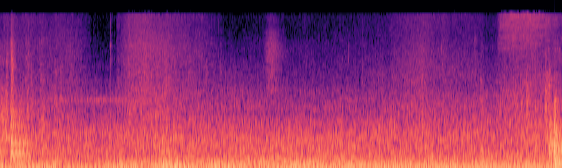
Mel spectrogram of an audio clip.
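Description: HGV diesel engine idling, heard inside the cab as a steady low rumble while the lorry waits at red lights.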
